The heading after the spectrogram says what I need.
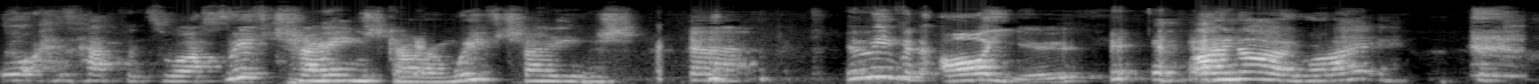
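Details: Adult woman speaking; typical voice.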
